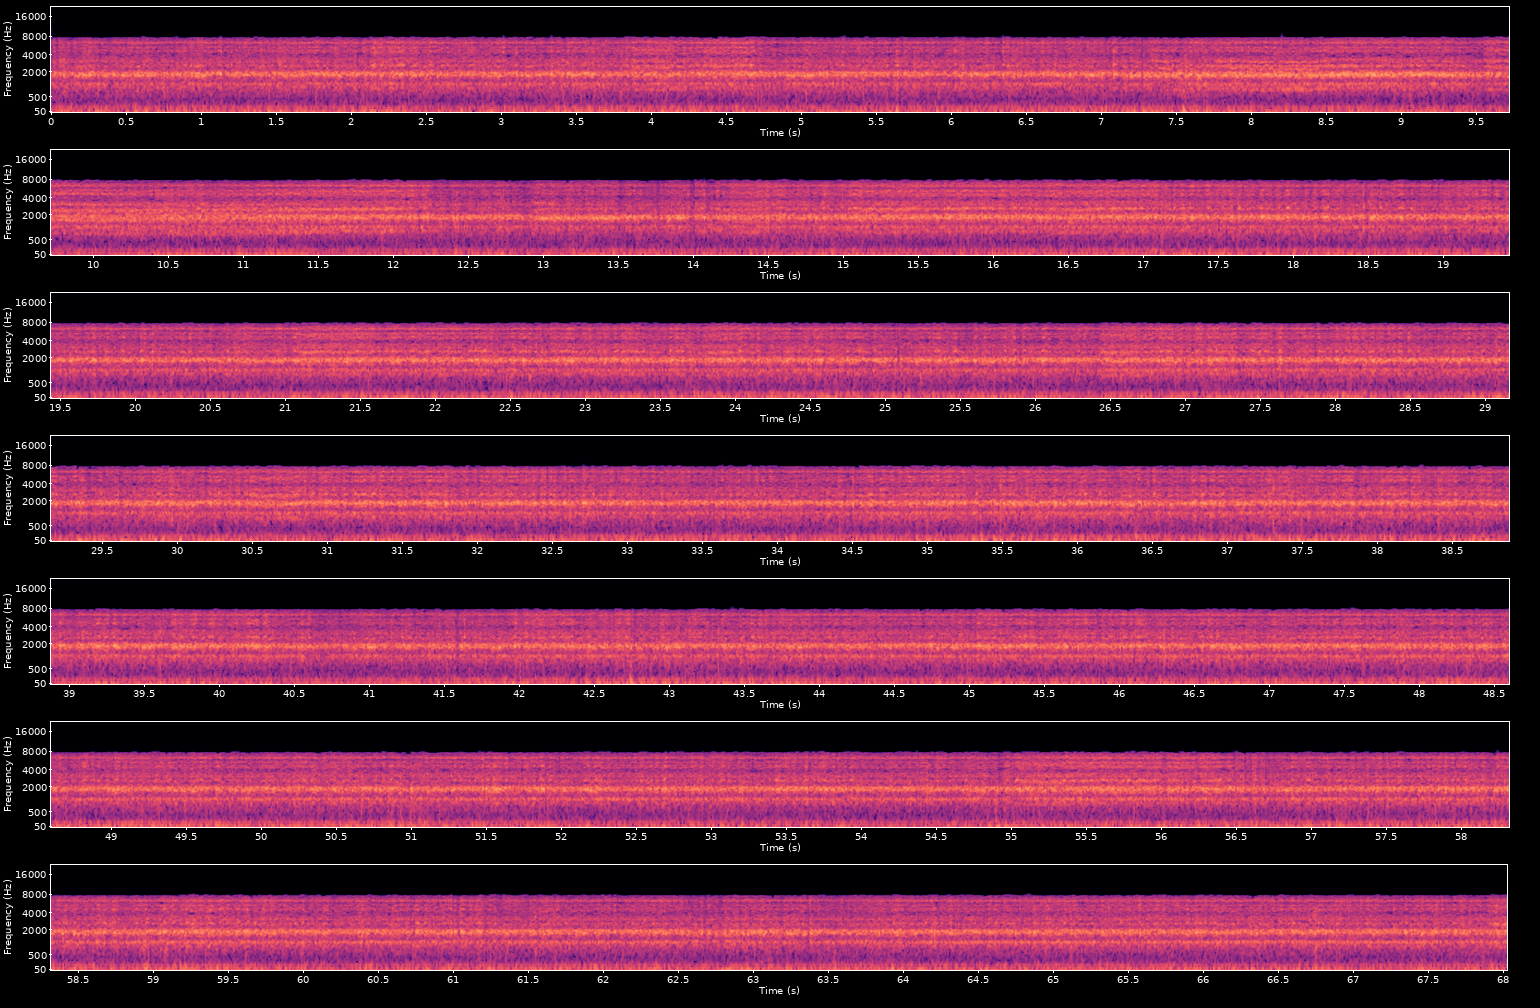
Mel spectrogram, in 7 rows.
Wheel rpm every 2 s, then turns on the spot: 230, 230, 230, 230, 220, 220, 230, 230, 230, 230, 230, 230, 230, 230, 230, 230, 240, 230, 230, 230, 230, 230, 240, 230, 240, 230, 230, 230, 230, 230, 230, 230, 230, 230.
none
